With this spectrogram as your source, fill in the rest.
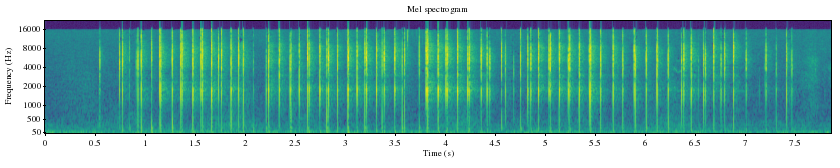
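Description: Long yellow fingernails tap rapidly on a small, hollow white plastic skincare bottle held in the hand, producing about sixty sharp, dry clicks in quick, uneven bursts with a few brief pauses. Each tap is bright and hollow, with a resonant tone near 1.7 kHz, and dies away almost instantly.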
